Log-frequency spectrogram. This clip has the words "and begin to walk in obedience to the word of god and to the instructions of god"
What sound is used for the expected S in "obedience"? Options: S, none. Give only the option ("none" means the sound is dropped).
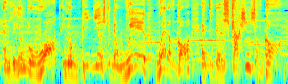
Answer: S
